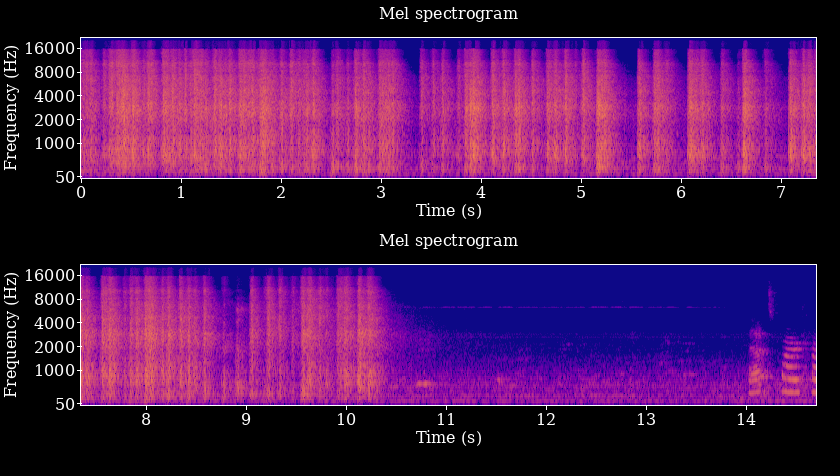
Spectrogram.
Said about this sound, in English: that's firecrackers, you all.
